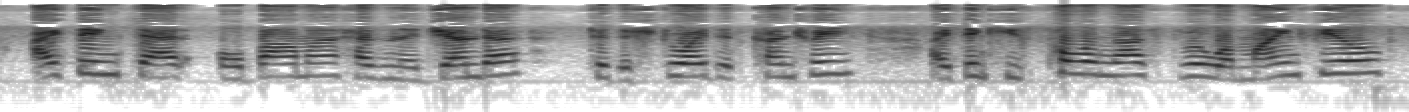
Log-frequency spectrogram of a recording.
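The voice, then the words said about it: Strong Brooklyn accent. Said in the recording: “I'm from Brooklyn. I have a terrible accent.”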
